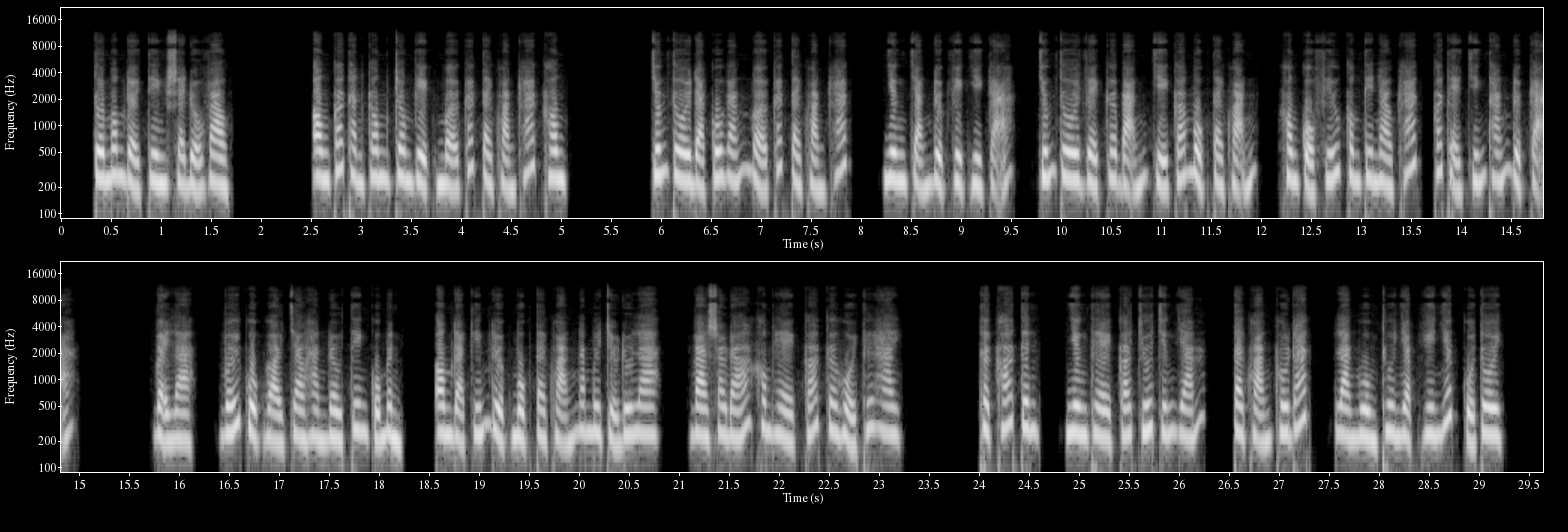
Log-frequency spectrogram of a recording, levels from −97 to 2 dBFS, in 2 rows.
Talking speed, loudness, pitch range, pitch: 225 wpm, -19 LUFS, 220-260 Hz, 240 Hz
